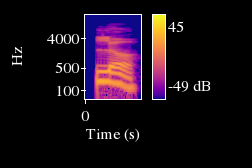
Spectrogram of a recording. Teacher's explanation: और पार्श्विक व्यंजन ल ल बोलते समय हवा जीभ के बगल से यानी पार्श्व से निकलती है। इसलिए ये पार्श्विक है।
